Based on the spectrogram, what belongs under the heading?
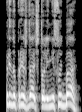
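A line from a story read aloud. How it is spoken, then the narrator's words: Snapping retort. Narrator (Russian): огрызнулся Степаныч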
